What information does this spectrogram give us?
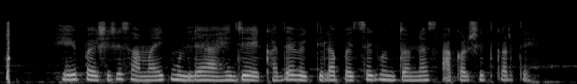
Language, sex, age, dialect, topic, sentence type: Marathi, female, 18-24, Varhadi, banking, statement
